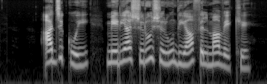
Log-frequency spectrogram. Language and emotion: Punjabi, neutral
